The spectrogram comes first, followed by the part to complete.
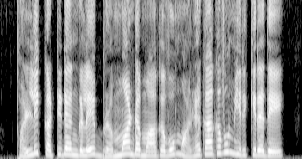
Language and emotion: Tamil, happy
